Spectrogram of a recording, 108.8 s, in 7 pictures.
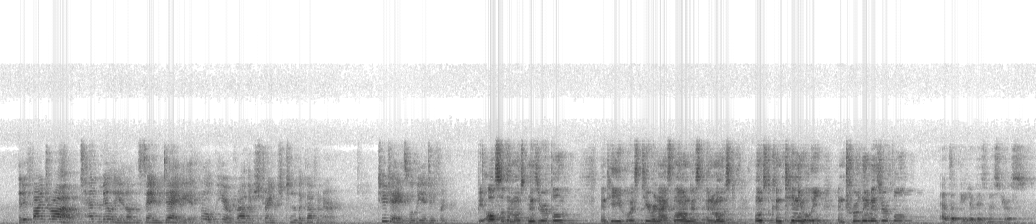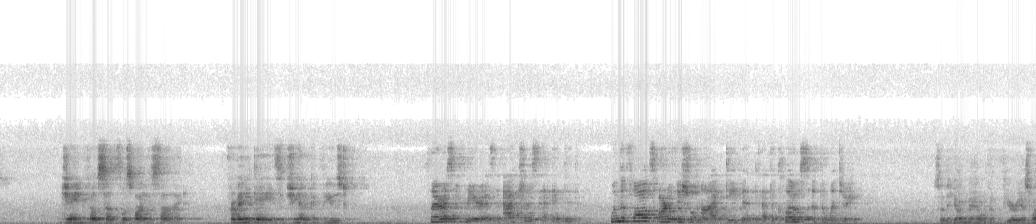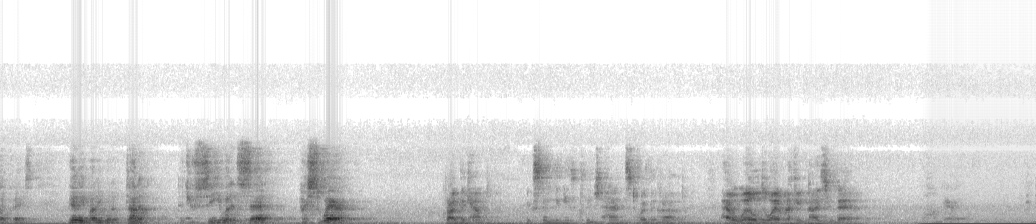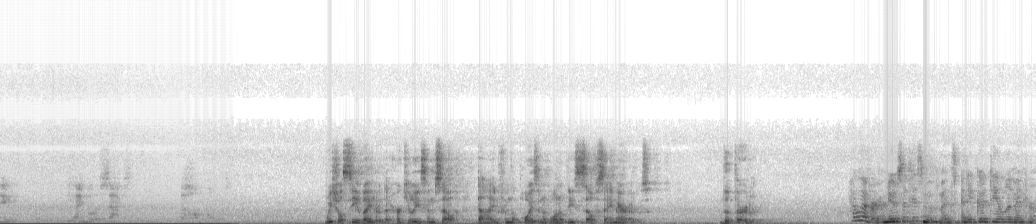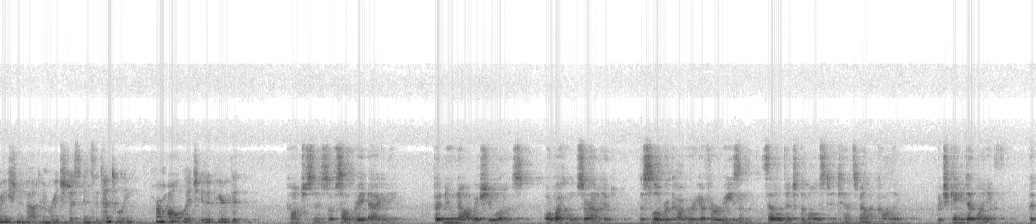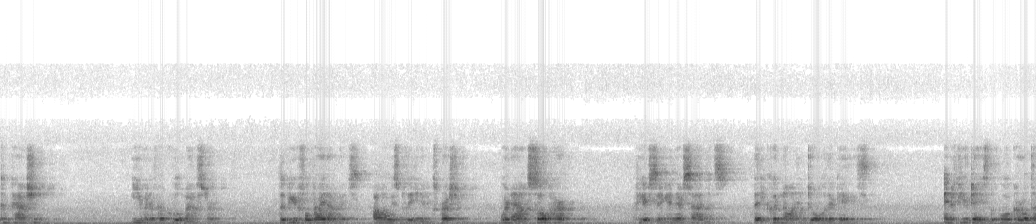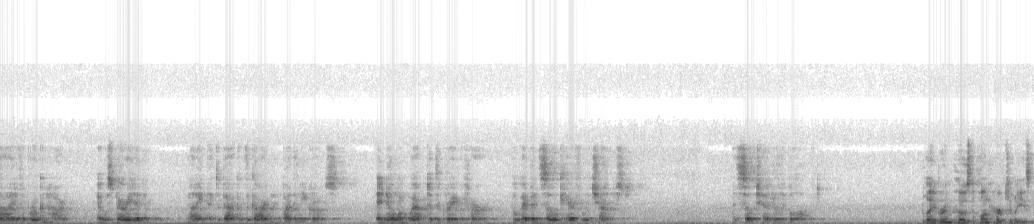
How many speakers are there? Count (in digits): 9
